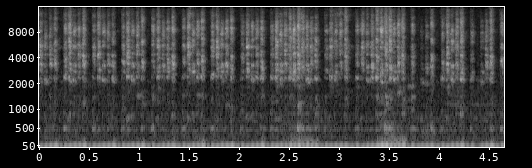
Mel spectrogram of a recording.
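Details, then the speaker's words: 1950 Chevrolet project truck idling steadily with about 40 psi oil pressure after the fuel and ignition systems were tidied up; a steady, even beat with a solid low rumble and no misses, a normal idle. "sitting there idling 40 lbs of OP"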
